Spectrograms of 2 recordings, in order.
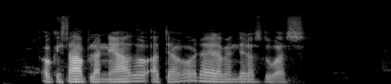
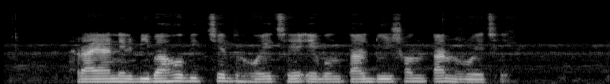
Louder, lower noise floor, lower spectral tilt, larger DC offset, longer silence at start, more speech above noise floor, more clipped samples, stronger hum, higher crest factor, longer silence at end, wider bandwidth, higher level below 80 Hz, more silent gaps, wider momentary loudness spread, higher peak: about the same, -25 LUFS vs -23 LUFS; first, -67 dBFS vs -55 dBFS; about the same, -5.5 dB/octave vs -6 dB/octave; neither; second, 0.4 s vs 0.7 s; first, 43 dB vs 32 dB; neither; neither; about the same, 24 dB vs 20 dB; second, 0.9 s vs 1.05 s; about the same, 11 kHz vs 11.5 kHz; second, -62 dBFS vs -56 dBFS; neither; about the same, 10 LU vs 9 LU; first, -2 dBFS vs -6 dBFS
